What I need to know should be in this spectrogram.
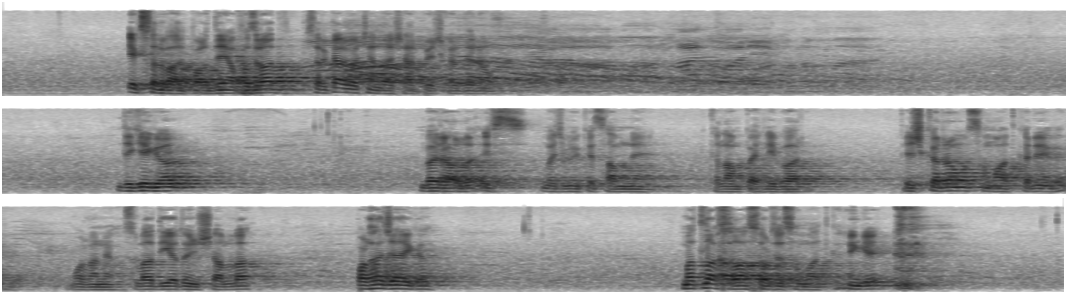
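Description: A young man recites with feeling into a microphone through loudspeakers in an echoing hall.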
